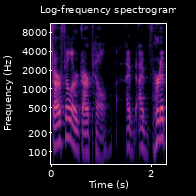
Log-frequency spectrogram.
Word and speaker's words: Garfield: I've been digging Garfield's games. Yeah, Is it pronounced Garfield or Garpil? I've heard it pronounced both ways. I have no Yeah, I idea. have to. It's Garpa Hill.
